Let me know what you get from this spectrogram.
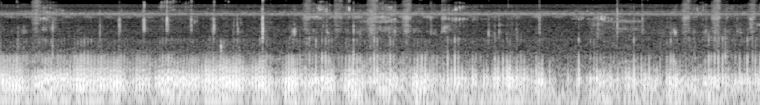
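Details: Purring cat, a continuous low pulsing rumble with fast even throbs lasting the whole stretch, overlaid by small intermittent clicks and soft rustles.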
